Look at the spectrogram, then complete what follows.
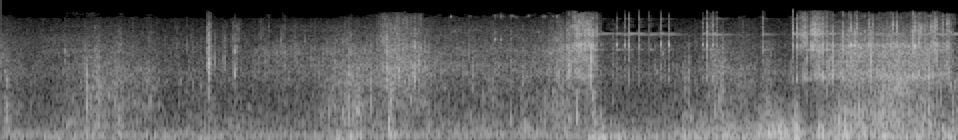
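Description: Waves slapping against a fishing boat's hull in choppy water, with wind. A few light clicks and knocks are scattered through, and the water and wind noise grow louder over the last couple of seconds.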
